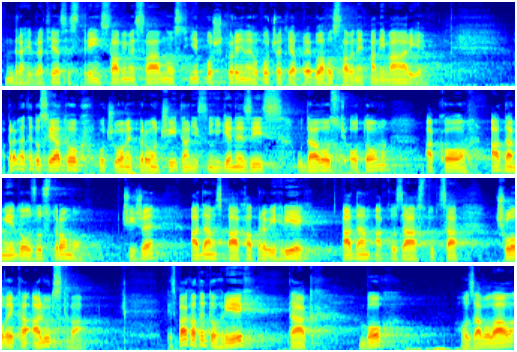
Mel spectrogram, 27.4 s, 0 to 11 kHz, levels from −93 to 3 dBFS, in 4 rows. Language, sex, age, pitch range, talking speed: Slovak, male, 30-49, 95-115 Hz, 110 wpm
